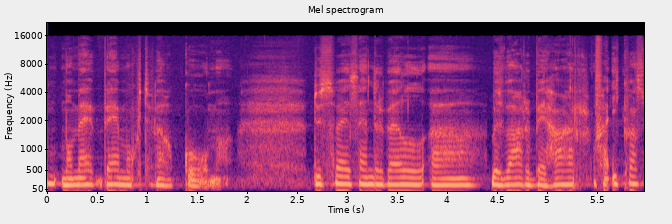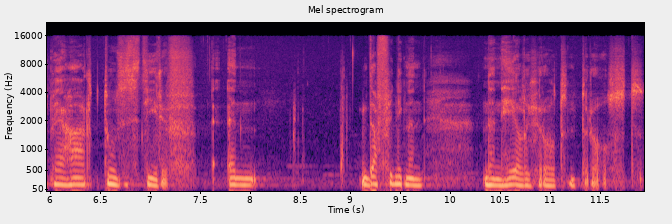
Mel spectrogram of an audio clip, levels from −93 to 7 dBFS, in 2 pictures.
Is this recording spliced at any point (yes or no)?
yes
